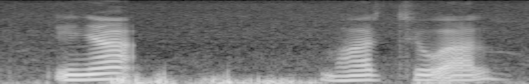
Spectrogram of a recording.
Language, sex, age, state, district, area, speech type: Santali, female, 45-60, West Bengal, Malda, rural, read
